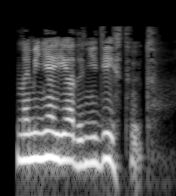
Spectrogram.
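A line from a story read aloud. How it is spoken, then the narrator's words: Spiteful smirking reply. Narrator (Russian): ответил Лавьер и зло усмехнулся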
